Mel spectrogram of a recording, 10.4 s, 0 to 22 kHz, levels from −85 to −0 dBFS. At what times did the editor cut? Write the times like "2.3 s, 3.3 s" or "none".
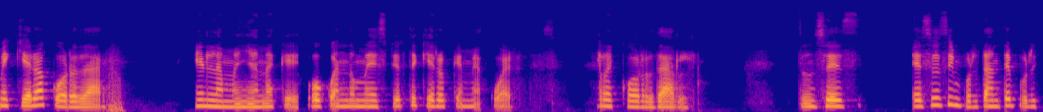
3.0 s, 6.0 s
